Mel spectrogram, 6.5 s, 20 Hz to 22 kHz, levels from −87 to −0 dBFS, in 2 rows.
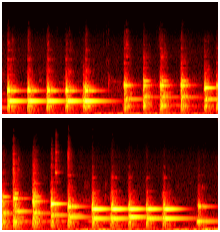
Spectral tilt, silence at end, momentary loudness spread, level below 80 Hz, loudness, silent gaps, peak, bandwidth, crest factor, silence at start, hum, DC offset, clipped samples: -7 dB/octave; 0 s; 9 LU; -52 dBFS; -23 LUFS; none; -4 dBFS; 8.6 kHz; 18 dB; 0.1 s; none; under 0.1%; under 0.1%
